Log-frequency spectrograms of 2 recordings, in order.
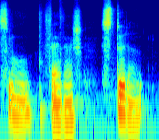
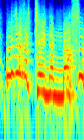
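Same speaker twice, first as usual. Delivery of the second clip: very high, loud shout; wife yelling denial at husband; angry shout; 11 dB louder than usual. Acted. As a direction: scream the denial.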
